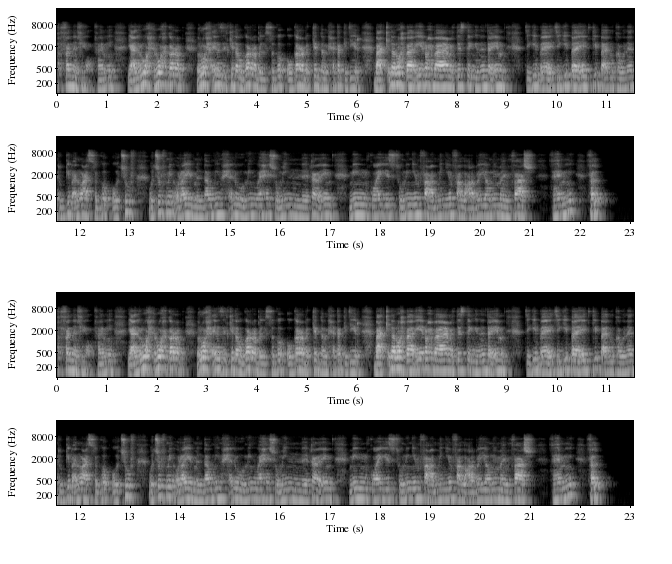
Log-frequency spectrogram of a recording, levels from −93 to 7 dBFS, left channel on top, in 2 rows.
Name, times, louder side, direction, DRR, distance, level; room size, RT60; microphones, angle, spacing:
voice 1, 0.0-21.1 21.4-22.3, equal, 5° right, 0.5 m, -29 dB
4.1 x 2.4 x 2.7 m
head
